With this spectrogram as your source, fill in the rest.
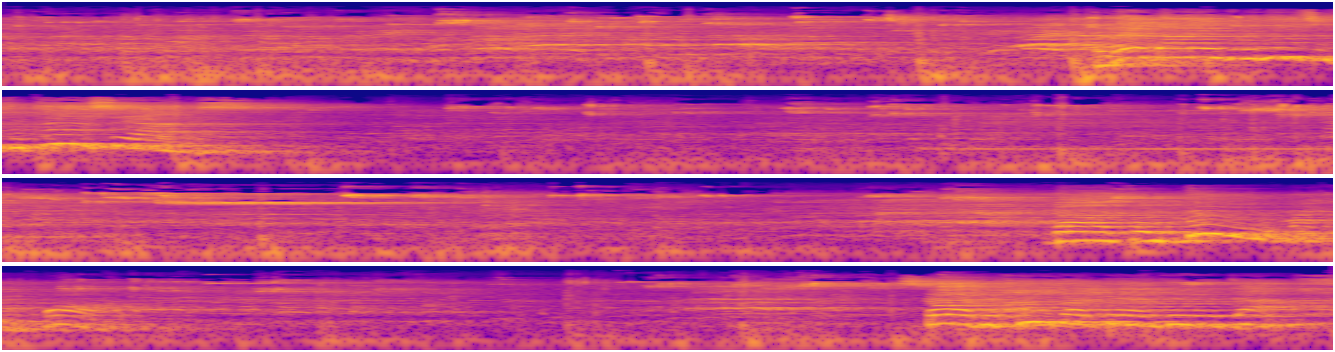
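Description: A basketball thumps on a wooden floor in a large echoing hall.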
